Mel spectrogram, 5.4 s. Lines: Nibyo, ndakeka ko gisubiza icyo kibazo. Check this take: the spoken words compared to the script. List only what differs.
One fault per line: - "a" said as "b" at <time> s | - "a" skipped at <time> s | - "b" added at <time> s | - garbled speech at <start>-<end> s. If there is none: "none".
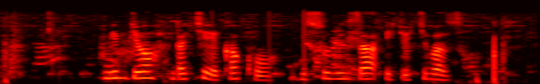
none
